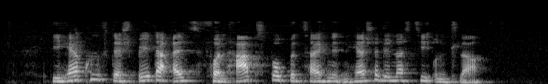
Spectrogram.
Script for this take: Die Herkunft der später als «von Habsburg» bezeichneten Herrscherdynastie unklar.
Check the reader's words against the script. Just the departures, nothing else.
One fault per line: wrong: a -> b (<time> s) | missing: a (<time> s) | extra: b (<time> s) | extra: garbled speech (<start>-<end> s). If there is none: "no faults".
no faults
